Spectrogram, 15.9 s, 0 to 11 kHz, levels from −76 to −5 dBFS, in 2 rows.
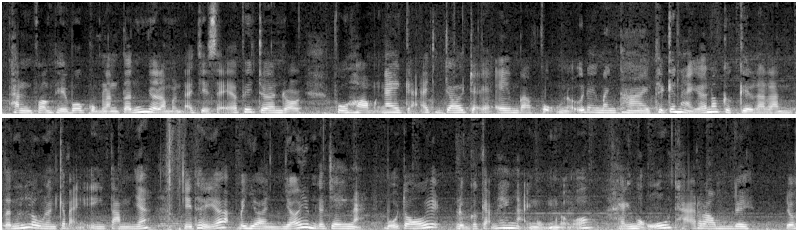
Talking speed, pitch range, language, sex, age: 255 wpm, 170-215 Hz, Vietnamese, female, 20-39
